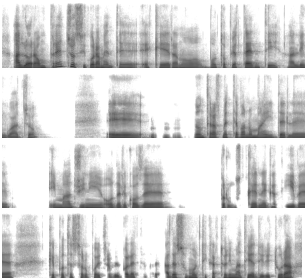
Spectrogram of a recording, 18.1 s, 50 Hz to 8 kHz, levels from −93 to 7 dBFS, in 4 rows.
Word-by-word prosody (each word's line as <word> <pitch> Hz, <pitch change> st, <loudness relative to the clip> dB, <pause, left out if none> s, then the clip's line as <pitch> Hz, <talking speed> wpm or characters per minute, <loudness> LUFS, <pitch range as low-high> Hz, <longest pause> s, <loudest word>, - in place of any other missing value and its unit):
Allora, 160 Hz, -4 st, +6 dB
un 165 Hz, +1 st, +2 dB
pregio 235 Hz, +4 st, +2 dB
sicuramente 170 Hz, -2 st, +1 dB
è 150 Hz, -, -5 dB
che 155 Hz, 0 st, 0 dB
erano 145 Hz, -2 st, -1 dB
molto 165 Hz, +3 st, -2 dB
più 170 Hz, -2 st, -1 dB
attenti 160 Hz, +3 st, +2 dB
al 140 Hz, 0 st, -1 dB
linguaggio 140 Hz, +6 st, -2 dB, 1.1 s
ehm, 150 Hz, -2 st, +3 dB
mh, 150 Hz, -, -7 dB, 0.2 s
mh-mh, 140 Hz, -1 st, -15 dB, 0.2 s
non 160 Hz, +1 st, +2 dB
trasmettevano 170 Hz, 0 st, +1 dB
mai 160 Hz, 0 st, +1 dB
delle 140 Hz, -2 st, 0 dB, 0.6 s
immagini 145 Hz, +1 st, 0 dB
o 135 Hz, -, -1 dB
delle 140 Hz, 0 st, -1 dB
cose 140 Hz, -1 st, +1 dB, 0.7 s
brusche, 140 Hz, 0 st, -2 dB
negative 140 Hz, +1 st, 0 dB, 0.5 s
che 140 Hz, -, -3 dB
potessero 135 Hz, -1 st, -4 dB
poi 135 Hz, +2 st, -1 dB
tra 135 Hz, -1 st, -9 dB
virgolette 135 Hz, 0 st, -2 dB
ade -, -, -12 dB
adesso 165 Hz, +3 st, +1 dB
molti 155 Hz, +1 st, -1 dB
cartoni 155 Hz, 0 st, -2 dB
animati 160 Hz, -1 st, +1 dB
addirittura, 140 Hz, +3 st, +2 dB
150 Hz, 120 wpm, -24 LUFS, 140-160 Hz, 1.1 s, Allora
